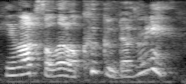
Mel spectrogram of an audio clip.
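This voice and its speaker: A woman reading a story aloud to young children in an animated, affectionate, coaxing manner, speaking straight to the listeners. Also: a little high, brisk, reverberant, a little hiss or hum. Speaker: children's story reader, tutor.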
